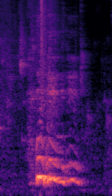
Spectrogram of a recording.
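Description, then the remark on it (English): A short burst of water splashing in a bathtub as a grandmother washes a child's hair, with a voice sounding over it for about a second before it fades into quiet. “This is the way we wash your hair, wash your hair, wash your hair.”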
